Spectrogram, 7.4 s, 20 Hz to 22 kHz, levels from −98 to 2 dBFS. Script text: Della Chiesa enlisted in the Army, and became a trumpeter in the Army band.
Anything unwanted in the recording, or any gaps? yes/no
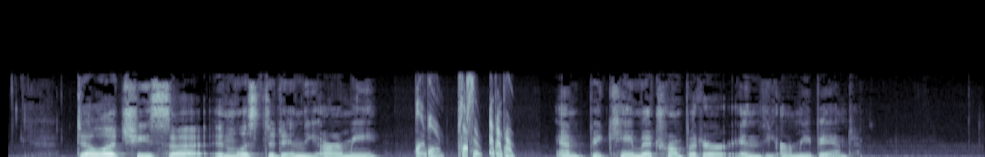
yes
